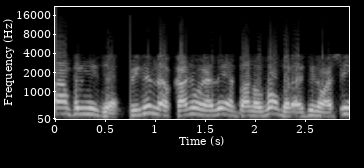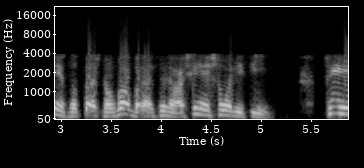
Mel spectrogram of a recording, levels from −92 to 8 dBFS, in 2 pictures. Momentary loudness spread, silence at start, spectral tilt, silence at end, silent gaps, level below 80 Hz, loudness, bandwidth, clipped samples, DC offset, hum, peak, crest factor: 4 LU; 0 s; -8.5 dB/octave; 0 s; 5.13-5.35 s, 5.51-5.62 s; -62 dBFS; -21 LUFS; 6 kHz; under 0.1%; under 0.1%; none; -8 dBFS; 14 dB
